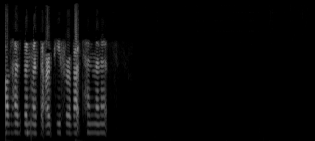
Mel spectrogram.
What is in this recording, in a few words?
Chandler Police, scanner; CPD-Ptrl B; RWC; C-Chandler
